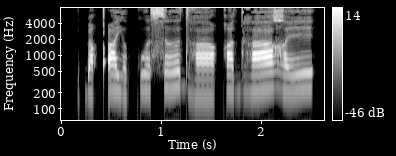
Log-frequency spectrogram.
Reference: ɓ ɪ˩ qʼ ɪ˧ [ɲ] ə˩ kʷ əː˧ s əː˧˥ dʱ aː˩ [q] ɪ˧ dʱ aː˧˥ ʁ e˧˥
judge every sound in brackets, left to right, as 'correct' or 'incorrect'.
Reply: incorrect, correct

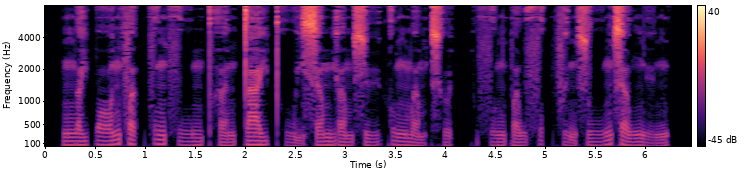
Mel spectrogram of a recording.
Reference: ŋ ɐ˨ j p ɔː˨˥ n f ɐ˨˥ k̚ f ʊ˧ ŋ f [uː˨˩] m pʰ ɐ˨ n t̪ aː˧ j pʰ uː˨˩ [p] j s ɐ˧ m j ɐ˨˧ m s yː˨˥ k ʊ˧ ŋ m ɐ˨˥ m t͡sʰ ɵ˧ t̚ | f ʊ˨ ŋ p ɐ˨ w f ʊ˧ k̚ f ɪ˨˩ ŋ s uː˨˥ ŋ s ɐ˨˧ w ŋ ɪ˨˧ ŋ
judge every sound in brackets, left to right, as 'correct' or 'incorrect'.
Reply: incorrect, incorrect

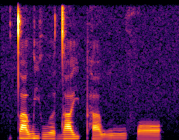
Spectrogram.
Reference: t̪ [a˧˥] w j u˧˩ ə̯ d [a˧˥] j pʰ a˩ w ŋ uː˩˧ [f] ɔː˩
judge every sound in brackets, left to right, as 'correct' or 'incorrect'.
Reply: correct, correct, correct

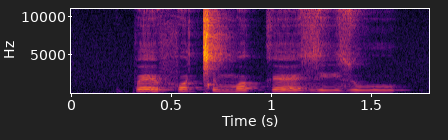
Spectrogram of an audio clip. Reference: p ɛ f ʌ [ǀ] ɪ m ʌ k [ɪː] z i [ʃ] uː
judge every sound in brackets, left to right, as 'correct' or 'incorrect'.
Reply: correct, incorrect, incorrect

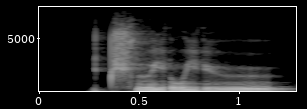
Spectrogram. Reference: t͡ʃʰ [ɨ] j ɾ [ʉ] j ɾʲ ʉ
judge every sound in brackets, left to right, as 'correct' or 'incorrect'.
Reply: correct, incorrect

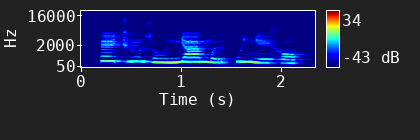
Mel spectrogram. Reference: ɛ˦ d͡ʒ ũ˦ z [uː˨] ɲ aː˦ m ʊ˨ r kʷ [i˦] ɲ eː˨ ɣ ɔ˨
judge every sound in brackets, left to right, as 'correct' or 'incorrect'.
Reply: correct, correct

